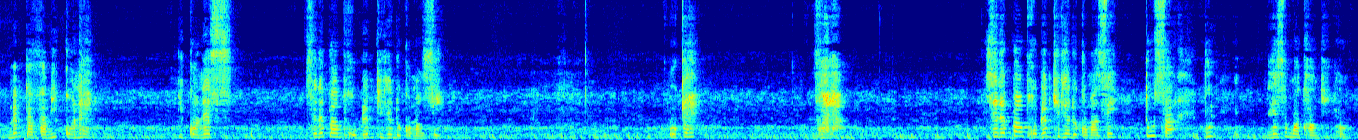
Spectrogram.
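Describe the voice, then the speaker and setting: A woman's voice: high-pitched, background noise. A woman ranting insistently in a live video, repeating herself as she scolds. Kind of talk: angry live video rant.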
